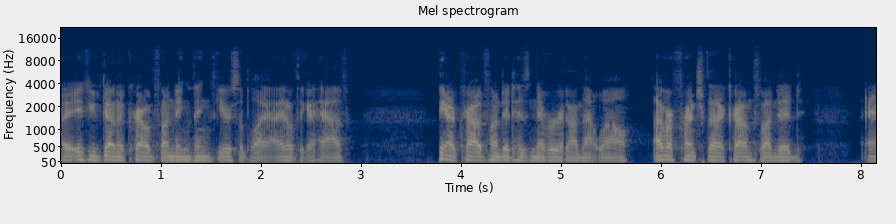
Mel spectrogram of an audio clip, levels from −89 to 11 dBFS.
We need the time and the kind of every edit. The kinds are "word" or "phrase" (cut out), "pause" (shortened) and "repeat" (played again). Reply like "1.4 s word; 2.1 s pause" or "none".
1.5 s word; 3.8 s word; 5.0 s word; 5.9 s word; 6.4 s word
